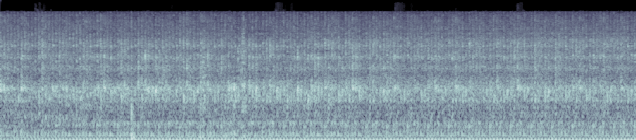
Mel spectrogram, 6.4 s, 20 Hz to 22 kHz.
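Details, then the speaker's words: W124 with OM606 turbo diesel just after first start, no intake manifold fitted: steady, even diesel idle with no extra knock or nailing. The owner had feared the timing was off; the engine is settled and running fine. "but everything seems to be fine now and yeah it uh revved um i was worried about the timing that it was off but um so far i didn't hear any nailing"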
